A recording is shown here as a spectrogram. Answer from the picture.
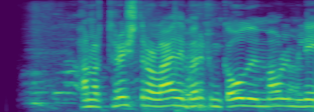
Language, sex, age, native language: Icelandic, male, 14, Icelandic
